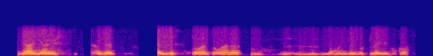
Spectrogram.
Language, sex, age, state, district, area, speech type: Manipuri, male, 60+, Manipur, Imphal East, rural, conversation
